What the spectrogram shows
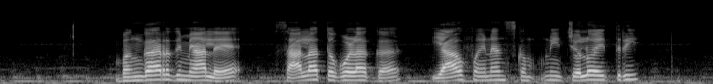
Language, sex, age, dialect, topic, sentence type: Kannada, male, 46-50, Dharwad Kannada, banking, question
